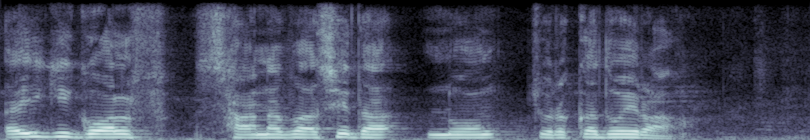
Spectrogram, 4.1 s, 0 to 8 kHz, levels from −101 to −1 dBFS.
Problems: low volume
